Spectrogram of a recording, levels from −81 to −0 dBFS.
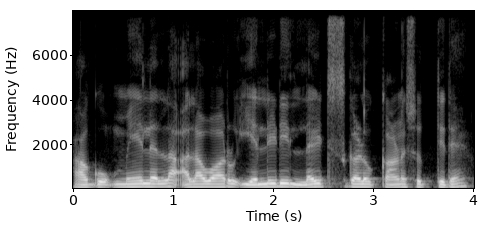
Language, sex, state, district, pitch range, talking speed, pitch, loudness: Kannada, male, Karnataka, Bangalore, 115-130 Hz, 105 wpm, 125 Hz, -15 LUFS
